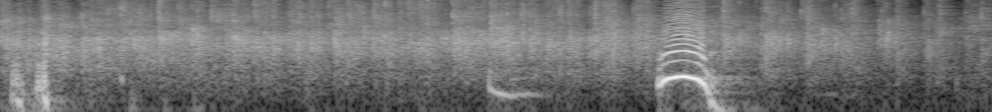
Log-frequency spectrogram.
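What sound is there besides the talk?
audience applause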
